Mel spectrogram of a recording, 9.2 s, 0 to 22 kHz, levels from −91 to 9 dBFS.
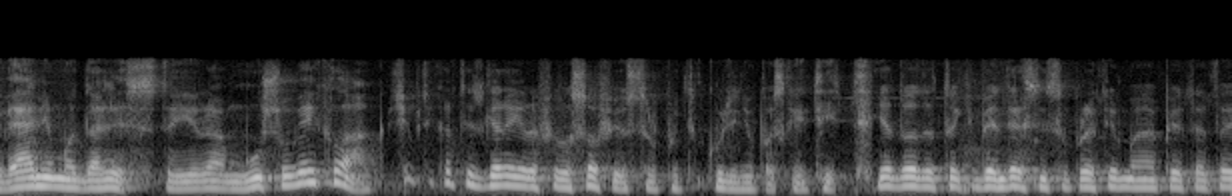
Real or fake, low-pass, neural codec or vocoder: real; 7.2 kHz; none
